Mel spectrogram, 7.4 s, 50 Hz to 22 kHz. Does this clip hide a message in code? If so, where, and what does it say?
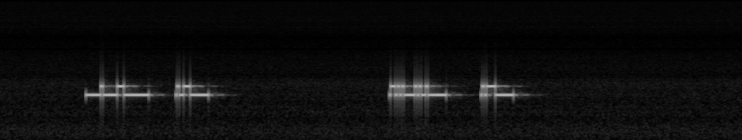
Yes: TTY/TDD text telephone tones (45.45 baud Baudot) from 0.9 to 5.1 s, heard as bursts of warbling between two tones, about 400 Hz shift, 1600 Hz centre. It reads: MARFE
